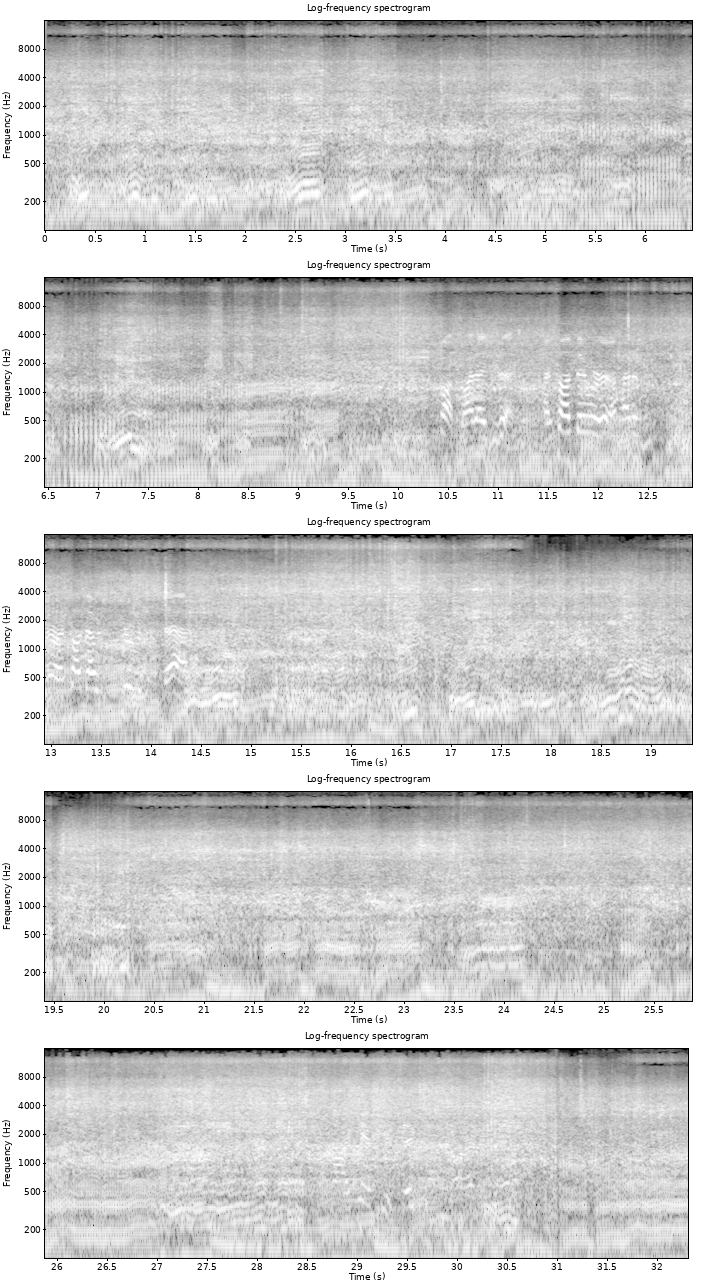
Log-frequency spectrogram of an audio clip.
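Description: Small-bore two-stroke enduro dirt bike engine, heard close up from the rider's on-board camera, its pitch rising and falling over and over as the throttle is worked.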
